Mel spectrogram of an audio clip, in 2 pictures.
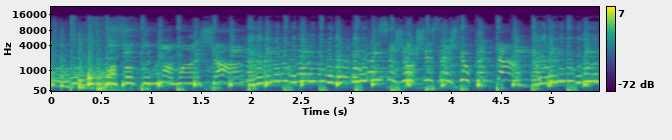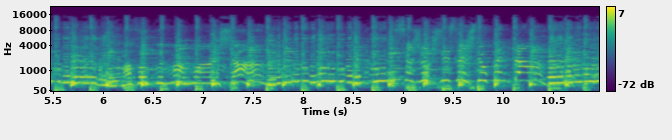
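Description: Live band music at a fast dance tempo: an accordion leads with quick, ornamented runs over a steady drum beat.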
